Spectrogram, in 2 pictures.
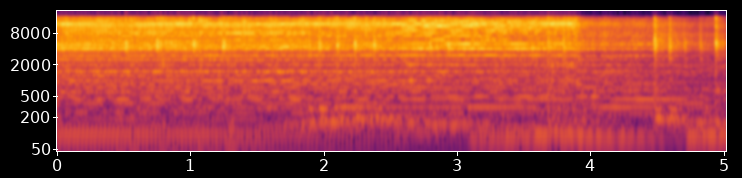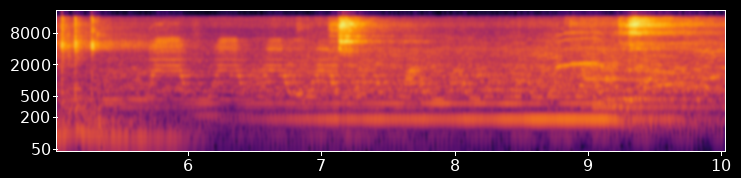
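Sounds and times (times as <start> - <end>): live brass band music: 0.0 - 10.0.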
